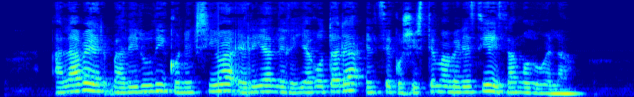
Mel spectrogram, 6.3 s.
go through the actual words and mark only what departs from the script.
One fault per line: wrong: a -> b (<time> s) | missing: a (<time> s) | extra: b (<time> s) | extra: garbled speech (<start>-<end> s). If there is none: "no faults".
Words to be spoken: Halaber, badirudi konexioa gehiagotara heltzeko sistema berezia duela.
extra: herrialde (2.5 s)
extra: izango (5.0 s)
